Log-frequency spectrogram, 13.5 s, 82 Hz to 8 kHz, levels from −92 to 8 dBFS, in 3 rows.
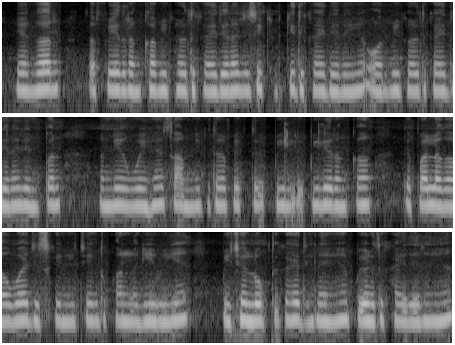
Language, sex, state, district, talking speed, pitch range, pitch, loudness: Hindi, female, Uttar Pradesh, Varanasi, 255 wpm, 210-220 Hz, 215 Hz, -29 LUFS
